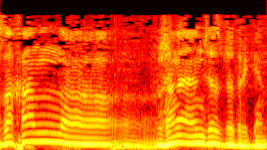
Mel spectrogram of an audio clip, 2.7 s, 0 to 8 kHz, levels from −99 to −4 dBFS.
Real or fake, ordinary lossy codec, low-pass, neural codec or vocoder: real; MP3, 24 kbps; 7.2 kHz; none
